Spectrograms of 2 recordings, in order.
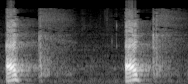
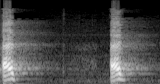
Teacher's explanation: ينطق الكاف صحيحة فيأتي بها شديدة مهموسة · Shown in: first take · أو والتاء كذلك شديدة مهموسة، فيأتي بكلام بالعامية أستحي من ذكره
